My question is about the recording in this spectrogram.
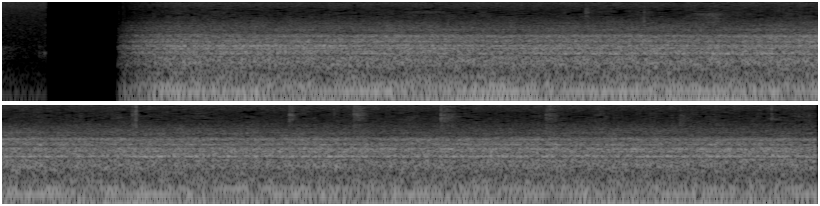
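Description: Steady low engine rumble with a hum, under outdoor background noise. It starts after a moment of silence.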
